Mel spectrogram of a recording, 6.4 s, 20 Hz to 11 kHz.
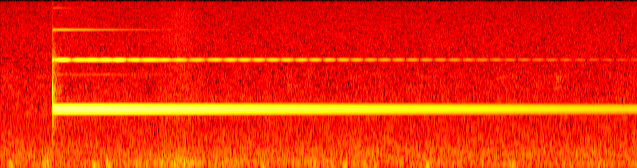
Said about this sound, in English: And we're just going to take about 10 seconds of silence now to hold that space. And I'll begin that with a chime.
